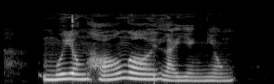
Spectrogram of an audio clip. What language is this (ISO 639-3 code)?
yue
